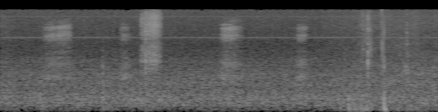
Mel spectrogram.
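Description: Faint strokes of a felt-tip marker drawing short arrows on paper: several separate scratchy strokes, with a light tap near the end.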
